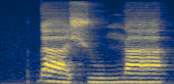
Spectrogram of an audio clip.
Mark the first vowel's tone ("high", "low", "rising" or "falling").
falling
